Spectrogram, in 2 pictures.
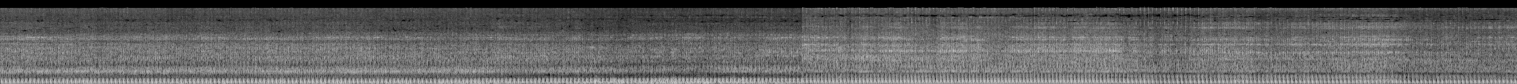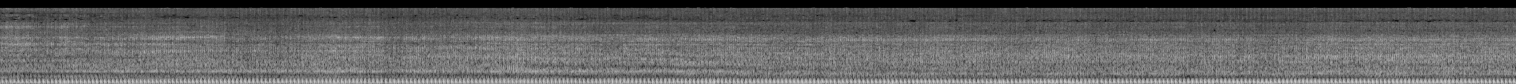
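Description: Engine of a David Bradley Super 3 walk-behind garden tractor, a replacement rather than the original engine, running at a steady level while the tractor pulls a shovel cultivator through the soil.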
